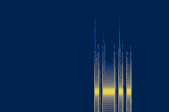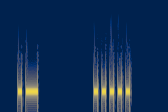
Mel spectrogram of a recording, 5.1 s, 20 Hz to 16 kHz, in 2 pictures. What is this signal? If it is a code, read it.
Morse code, heard as a keyed tone, about 20 wpm, spaced as for 8 wpm, 700 Hz. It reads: LA5
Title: 087 Lesson 15e - Number 5 - Three Characters 20wpm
